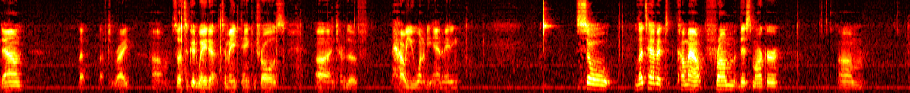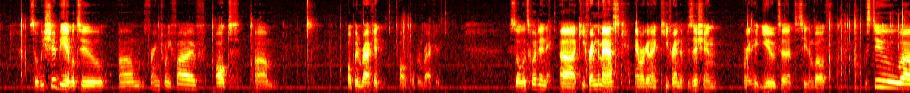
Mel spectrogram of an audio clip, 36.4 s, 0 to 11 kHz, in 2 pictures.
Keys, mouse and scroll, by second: 4.4 ctrl+z, 7.2 click, 16.4 click, 18.7 Return, 19.6-23.3 drag, 23.3 alt+[, 25.5 click, 26.3 alt+[, 27.0 click, 30.5 p, 31.5 click, 33.2 u, 35.1 shift+Page_Down.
